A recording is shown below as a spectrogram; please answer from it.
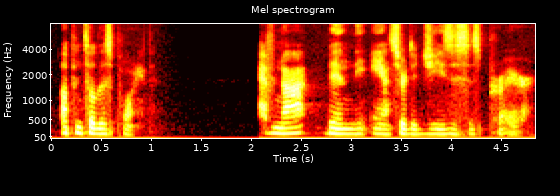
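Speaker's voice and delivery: very soft, low voice with weighty pauses; solemn and hushed. Real, not acted. Preacher admitting failure to the congregation, hushed and solemn. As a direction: bring it right down, grave and earnest.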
